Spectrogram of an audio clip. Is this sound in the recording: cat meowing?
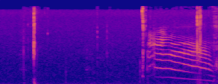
yes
